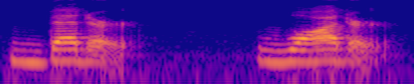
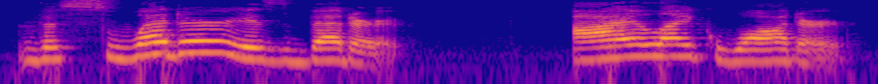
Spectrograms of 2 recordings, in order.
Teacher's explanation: in American English a t that's between two vowel sounds it doesn't always have to be a vowel but between two vowel sounds is going to change to a d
